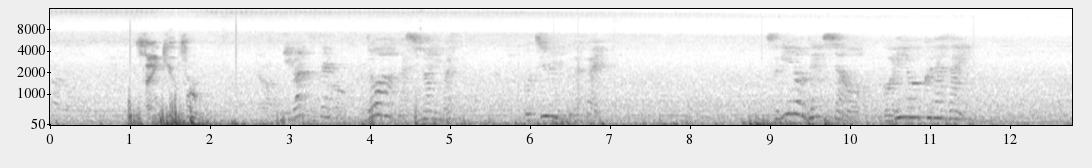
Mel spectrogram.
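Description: A crowd of people murmurs and talks nearby.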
